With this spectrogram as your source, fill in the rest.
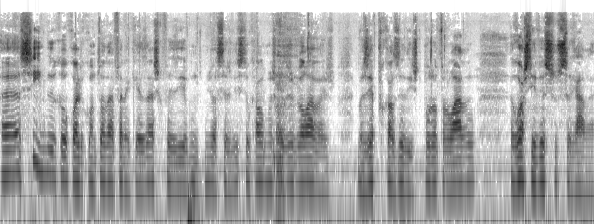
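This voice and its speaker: Background noise comes through noticeably. Over it, a man talks fairly quickly. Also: medium pitch for a man, ordinary pitch variation. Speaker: university professor. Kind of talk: interview.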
